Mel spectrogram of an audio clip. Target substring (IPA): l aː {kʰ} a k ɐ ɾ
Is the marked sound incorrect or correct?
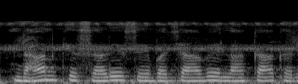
incorrect: k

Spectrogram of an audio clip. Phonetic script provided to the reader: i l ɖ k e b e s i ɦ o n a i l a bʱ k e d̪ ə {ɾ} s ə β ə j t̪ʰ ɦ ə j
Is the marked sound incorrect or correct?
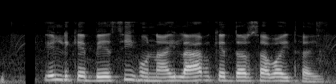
correct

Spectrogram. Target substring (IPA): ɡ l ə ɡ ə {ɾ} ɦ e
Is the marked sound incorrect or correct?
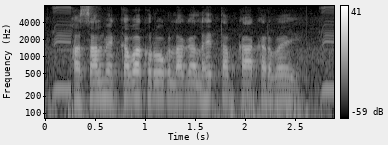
incorrect: l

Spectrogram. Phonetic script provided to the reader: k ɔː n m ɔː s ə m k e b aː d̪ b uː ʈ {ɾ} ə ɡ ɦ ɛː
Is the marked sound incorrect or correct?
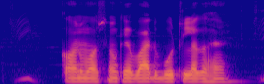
incorrect: l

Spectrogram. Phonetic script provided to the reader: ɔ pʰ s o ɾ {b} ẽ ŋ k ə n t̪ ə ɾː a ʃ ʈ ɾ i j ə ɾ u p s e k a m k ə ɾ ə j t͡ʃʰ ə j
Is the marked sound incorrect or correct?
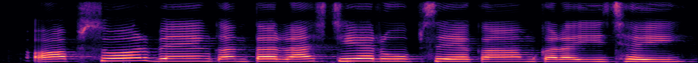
correct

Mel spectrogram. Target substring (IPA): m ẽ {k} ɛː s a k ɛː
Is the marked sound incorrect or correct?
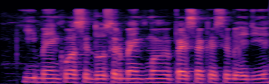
incorrect: p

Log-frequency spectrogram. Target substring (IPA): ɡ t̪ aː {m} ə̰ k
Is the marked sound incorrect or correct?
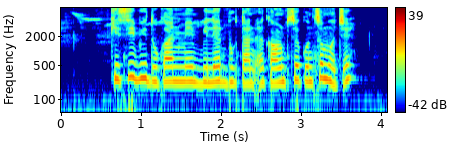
incorrect: n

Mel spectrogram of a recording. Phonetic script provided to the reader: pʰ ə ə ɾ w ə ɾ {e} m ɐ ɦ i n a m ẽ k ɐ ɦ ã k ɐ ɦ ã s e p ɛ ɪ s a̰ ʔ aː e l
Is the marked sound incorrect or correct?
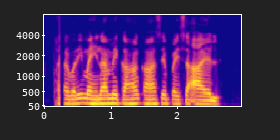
incorrect: i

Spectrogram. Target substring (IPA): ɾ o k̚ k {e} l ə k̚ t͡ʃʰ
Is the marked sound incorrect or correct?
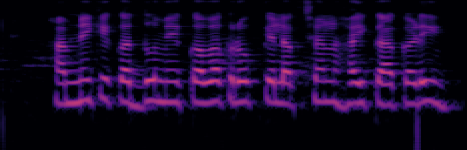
correct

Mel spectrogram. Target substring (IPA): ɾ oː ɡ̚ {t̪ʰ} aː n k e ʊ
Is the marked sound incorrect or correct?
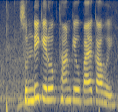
correct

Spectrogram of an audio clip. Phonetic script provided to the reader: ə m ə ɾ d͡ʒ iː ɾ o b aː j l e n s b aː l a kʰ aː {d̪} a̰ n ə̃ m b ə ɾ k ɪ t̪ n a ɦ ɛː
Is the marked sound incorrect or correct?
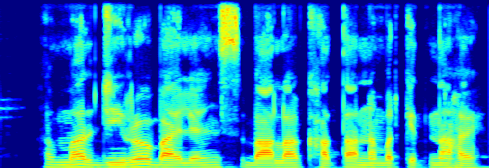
incorrect: t̪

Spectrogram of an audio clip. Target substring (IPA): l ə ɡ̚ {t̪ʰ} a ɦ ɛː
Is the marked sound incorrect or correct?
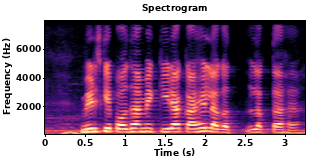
incorrect: t̪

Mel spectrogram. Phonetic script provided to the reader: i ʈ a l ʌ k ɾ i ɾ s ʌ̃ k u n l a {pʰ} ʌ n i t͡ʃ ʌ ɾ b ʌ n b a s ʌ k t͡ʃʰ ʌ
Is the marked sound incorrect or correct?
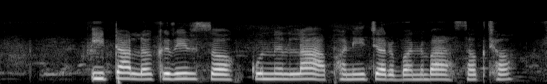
correct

